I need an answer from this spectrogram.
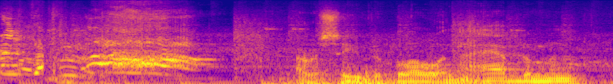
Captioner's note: yelling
